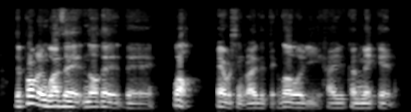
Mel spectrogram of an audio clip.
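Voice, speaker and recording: Using a Mexican accent, a man speaks at a moderate pace with ordinary pitch variation. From Mexico. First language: Spanish. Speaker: technology executive. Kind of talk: casual interview.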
